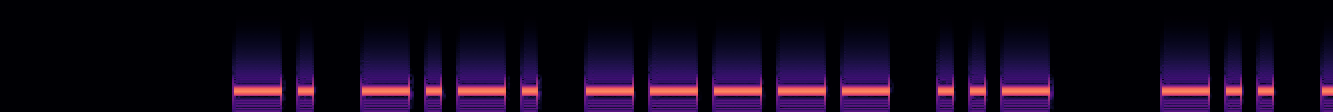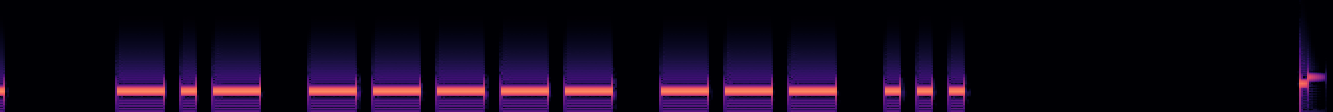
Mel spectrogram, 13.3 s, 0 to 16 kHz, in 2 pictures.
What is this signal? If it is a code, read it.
Morse code, heard as a keyed tone, about 15 wpm, 700 Hz. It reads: NC0U DE K0OS
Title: USA Callsign DE Callsign - 4 Characters - 15wpm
